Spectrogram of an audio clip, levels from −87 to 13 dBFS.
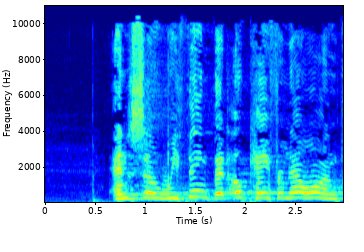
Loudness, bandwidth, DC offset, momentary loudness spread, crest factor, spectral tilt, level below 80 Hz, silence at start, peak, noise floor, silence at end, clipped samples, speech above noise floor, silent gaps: -27 LUFS; 11 kHz; under 0.1%; 5 LU; 20 dB; -2 dB/octave; -64 dBFS; 0.45 s; -6 dBFS; -58 dBFS; 0 s; under 0.1%; 32 dB; none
